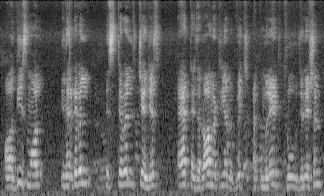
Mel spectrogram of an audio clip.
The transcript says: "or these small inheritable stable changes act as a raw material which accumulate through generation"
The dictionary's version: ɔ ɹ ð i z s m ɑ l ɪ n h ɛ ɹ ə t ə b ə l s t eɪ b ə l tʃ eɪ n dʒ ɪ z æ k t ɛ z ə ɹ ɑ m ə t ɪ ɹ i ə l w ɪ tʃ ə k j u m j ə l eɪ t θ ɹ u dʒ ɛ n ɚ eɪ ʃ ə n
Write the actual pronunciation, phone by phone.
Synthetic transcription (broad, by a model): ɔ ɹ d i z s m ɑ l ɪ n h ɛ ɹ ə t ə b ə l s t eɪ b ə l tʃ eɪ n dʒ ɪ z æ t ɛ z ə ɹ ɑ m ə t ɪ ɹ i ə l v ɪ tʃ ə k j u m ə l eɪ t t ɹ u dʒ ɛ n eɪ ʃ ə n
